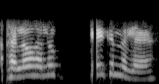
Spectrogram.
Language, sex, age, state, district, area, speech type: Malayalam, female, 30-45, Kerala, Malappuram, rural, conversation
